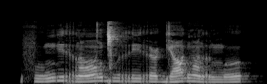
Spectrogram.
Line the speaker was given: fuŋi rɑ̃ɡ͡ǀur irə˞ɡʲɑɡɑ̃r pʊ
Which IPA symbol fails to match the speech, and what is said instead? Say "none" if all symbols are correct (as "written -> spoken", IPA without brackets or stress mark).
p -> m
